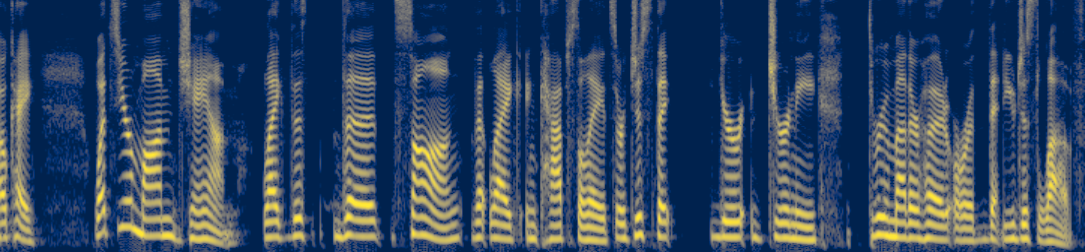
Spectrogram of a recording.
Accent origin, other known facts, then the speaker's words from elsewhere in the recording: Midwest, United States; I grew up in the Midwest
